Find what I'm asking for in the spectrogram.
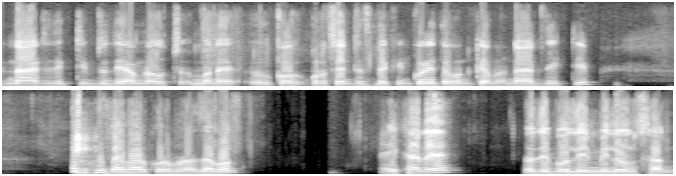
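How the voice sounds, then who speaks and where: Patient male language tutor, slightly high voice, dry dull lo-fi sound. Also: no room sound. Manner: patient, repeats terms and asks the class questions. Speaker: Japanese language teacher. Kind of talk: live online grammar lesson.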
